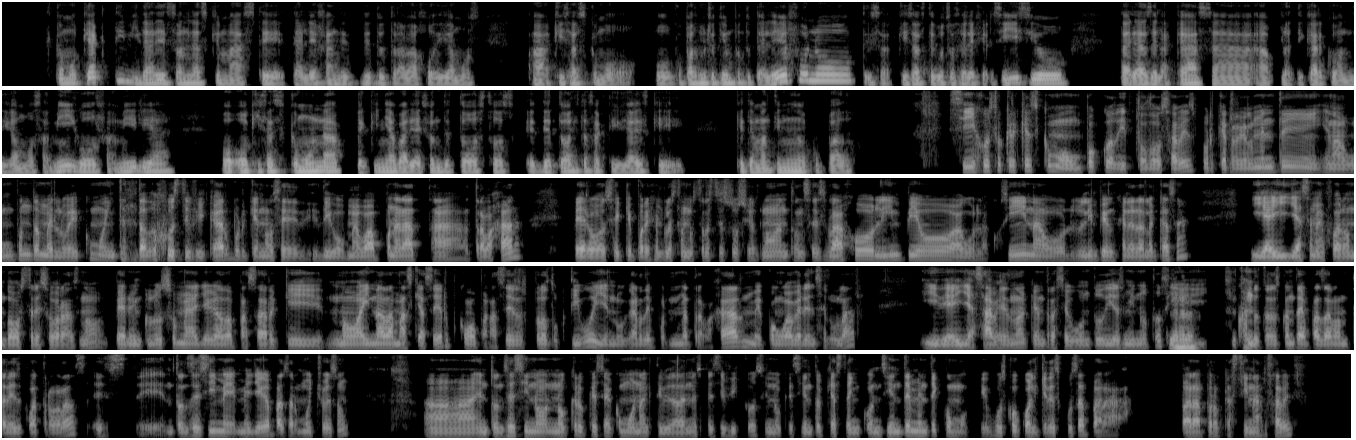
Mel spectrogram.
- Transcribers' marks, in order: chuckle
- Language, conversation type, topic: Spanish, advice, ¿Cómo puedo dejar de procrastinar y crear hábitos de trabajo diarios?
